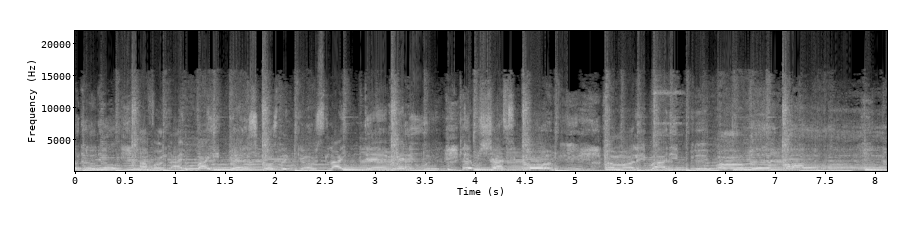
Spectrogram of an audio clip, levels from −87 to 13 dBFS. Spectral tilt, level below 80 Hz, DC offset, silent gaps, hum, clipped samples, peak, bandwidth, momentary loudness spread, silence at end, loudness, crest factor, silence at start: -5 dB/octave; -10 dBFS; under 0.1%; none; none; 10%; 0 dBFS; 17 kHz; 2 LU; 0 s; -7 LUFS; 6 dB; 0 s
